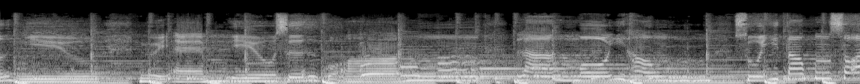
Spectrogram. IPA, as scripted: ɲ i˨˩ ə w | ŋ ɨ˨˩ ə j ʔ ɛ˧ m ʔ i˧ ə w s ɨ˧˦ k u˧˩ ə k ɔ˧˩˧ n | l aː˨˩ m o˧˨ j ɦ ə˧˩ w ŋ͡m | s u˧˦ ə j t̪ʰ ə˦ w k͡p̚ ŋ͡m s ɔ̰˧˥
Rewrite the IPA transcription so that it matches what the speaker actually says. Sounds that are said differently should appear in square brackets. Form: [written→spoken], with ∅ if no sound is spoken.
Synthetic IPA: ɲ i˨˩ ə w | ŋ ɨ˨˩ ə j ʔ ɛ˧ m ʔ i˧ ə w s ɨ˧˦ k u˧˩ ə [k→ʔ] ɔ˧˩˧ n | l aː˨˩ m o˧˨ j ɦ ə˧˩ w ŋ͡m | s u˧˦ ə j [t̪ʰ→t̪] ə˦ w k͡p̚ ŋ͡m s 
